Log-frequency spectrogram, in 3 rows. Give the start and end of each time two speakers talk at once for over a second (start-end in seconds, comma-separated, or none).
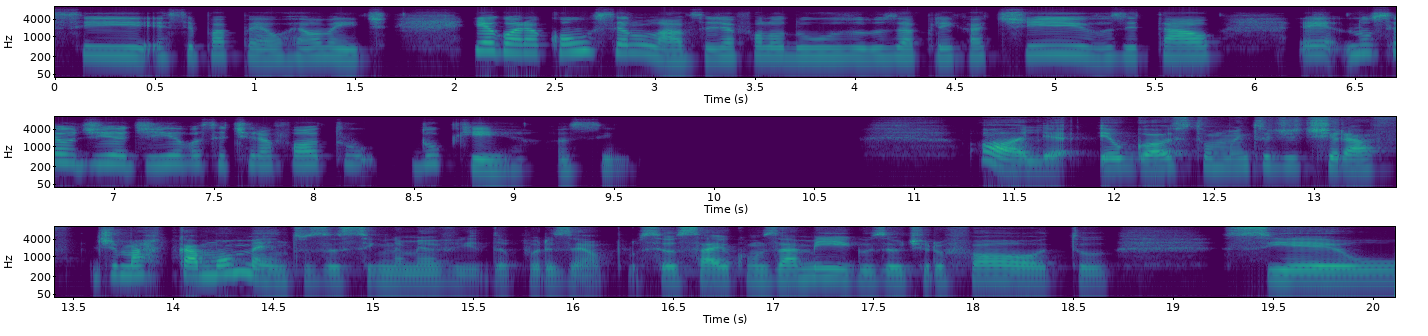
none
